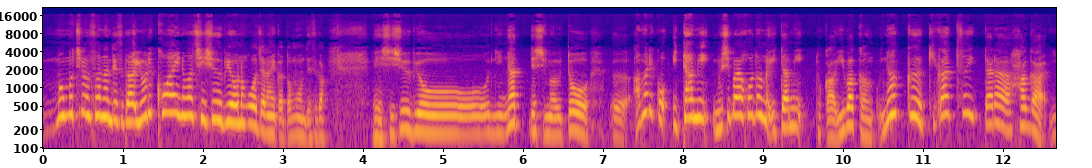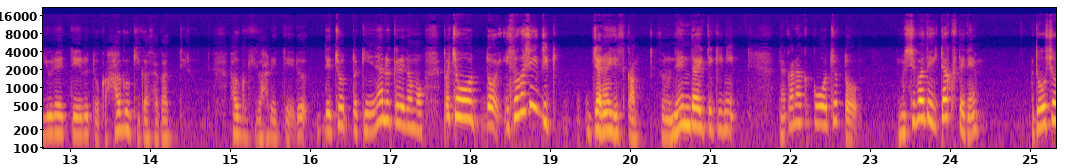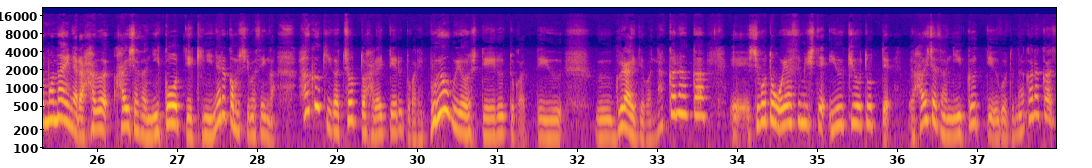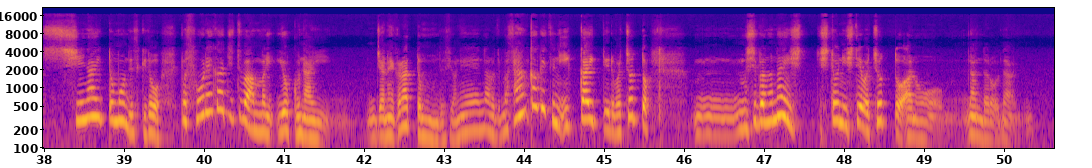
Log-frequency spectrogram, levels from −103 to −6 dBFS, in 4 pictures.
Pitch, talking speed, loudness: 210 Hz, 415 characters per minute, -28 LUFS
